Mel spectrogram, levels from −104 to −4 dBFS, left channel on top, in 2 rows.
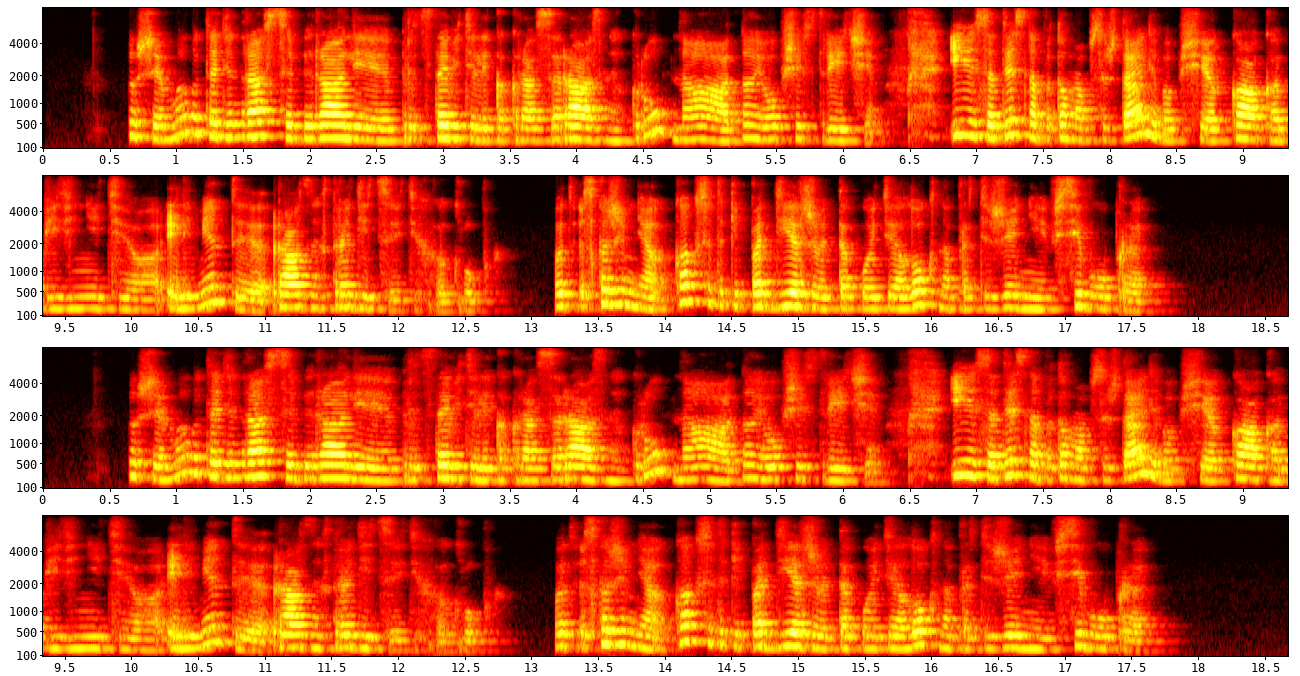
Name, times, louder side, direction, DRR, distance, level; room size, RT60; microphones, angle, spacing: voice 1, 0.6-12.4 13.2-14.4 14.6-15.2 15.5-17.6, left 2 dB, 65° left, 3 dB, 1.0 m, -25 dB
4.6 x 3.4 x 2.3 m, 0.38 s
head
